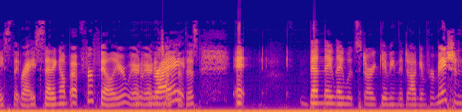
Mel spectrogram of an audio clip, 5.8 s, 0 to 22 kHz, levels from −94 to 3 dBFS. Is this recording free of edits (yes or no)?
no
